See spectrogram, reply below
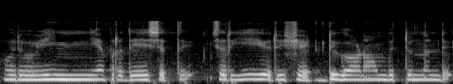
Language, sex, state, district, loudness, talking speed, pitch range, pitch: Malayalam, female, Kerala, Kasaragod, -15 LUFS, 90 wpm, 215-220 Hz, 220 Hz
